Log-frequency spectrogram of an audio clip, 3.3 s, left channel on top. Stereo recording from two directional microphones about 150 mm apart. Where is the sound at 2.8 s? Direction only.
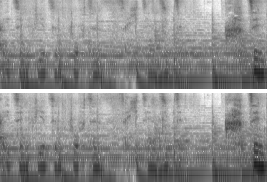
25° right (ahead or behind).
